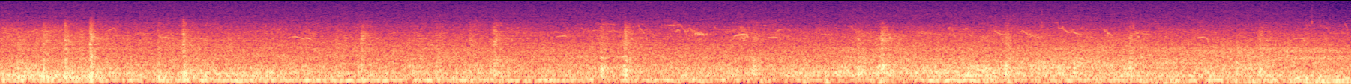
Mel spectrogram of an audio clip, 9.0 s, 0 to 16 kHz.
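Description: Ichibata Electric Railway 2100 series electric train running along the track with a steady rumble and scattered clicks from the wheels over the rails.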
